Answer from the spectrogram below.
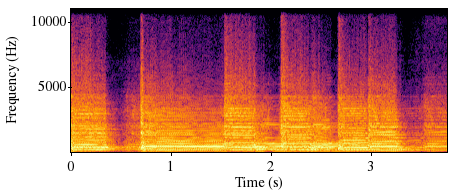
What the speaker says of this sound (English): so what I do is I bring a distortion pedal, and the crunch tone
